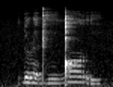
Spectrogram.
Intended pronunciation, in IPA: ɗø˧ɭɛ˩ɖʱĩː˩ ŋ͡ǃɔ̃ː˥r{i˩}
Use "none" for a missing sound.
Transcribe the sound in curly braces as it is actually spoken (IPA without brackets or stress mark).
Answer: i˩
